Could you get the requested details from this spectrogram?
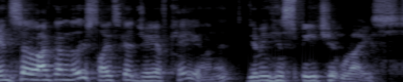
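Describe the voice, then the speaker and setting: An American-accented man's somewhat breathy voice, fairly high in pitch, with lively intonation and a moderate pace. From Texas. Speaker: software developer and podcast co-host. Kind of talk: casual chat.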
